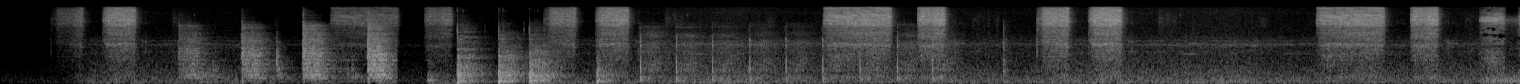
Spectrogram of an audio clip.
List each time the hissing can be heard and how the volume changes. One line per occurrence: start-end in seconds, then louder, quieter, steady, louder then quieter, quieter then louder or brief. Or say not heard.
0.0-15.1 louder.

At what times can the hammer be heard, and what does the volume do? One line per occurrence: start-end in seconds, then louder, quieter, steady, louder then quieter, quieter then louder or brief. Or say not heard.
1.8-10.2 quieter.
